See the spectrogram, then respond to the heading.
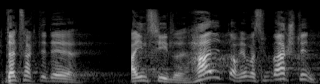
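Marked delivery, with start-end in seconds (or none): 2.0-3.2 higher, urgent cry of alarm; alarmed protest. Acted. Hermit cries out as the companion burns the house. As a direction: stop him as the house catches fire.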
